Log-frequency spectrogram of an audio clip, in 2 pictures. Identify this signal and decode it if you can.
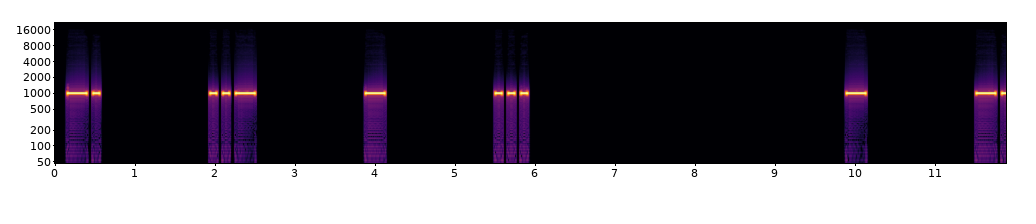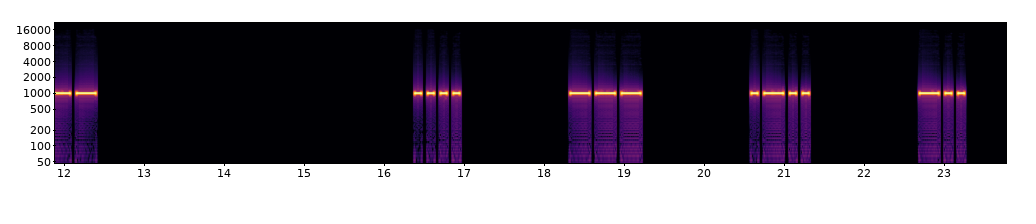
Morse code, heard as a keyed tone, about 15 wpm, spaced as for 5 wpm, 1000 Hz. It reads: NUTS TO HOLD
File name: qotdfiles / 5wpm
